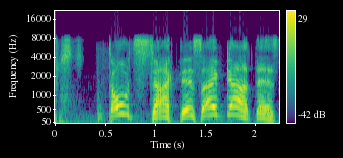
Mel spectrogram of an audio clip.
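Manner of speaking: mock angry, high and pushed; hammed-up angry boss bark. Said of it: "That's my angry voice".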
